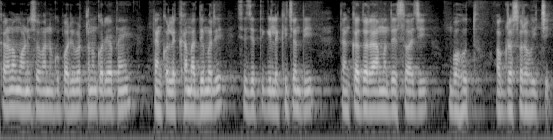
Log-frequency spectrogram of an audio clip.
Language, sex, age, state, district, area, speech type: Odia, male, 30-45, Odisha, Nayagarh, rural, spontaneous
